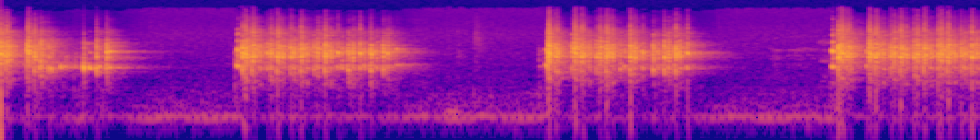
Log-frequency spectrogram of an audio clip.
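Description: The cheaper of two gobble calls is played, sounding a turkey gobble in four loud, raspy, rattling bursts, each about a second or two long, separated by short pauses over a faint low hum. No one speaks.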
